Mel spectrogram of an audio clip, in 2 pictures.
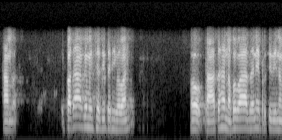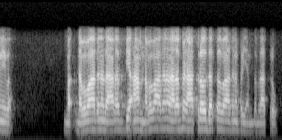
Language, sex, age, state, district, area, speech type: Sanskrit, male, 18-30, West Bengal, Cooch Behar, rural, conversation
